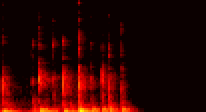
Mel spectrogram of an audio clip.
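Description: Typing on a computer keyboard: a quick run of keystrokes that stops a little past halfway.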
